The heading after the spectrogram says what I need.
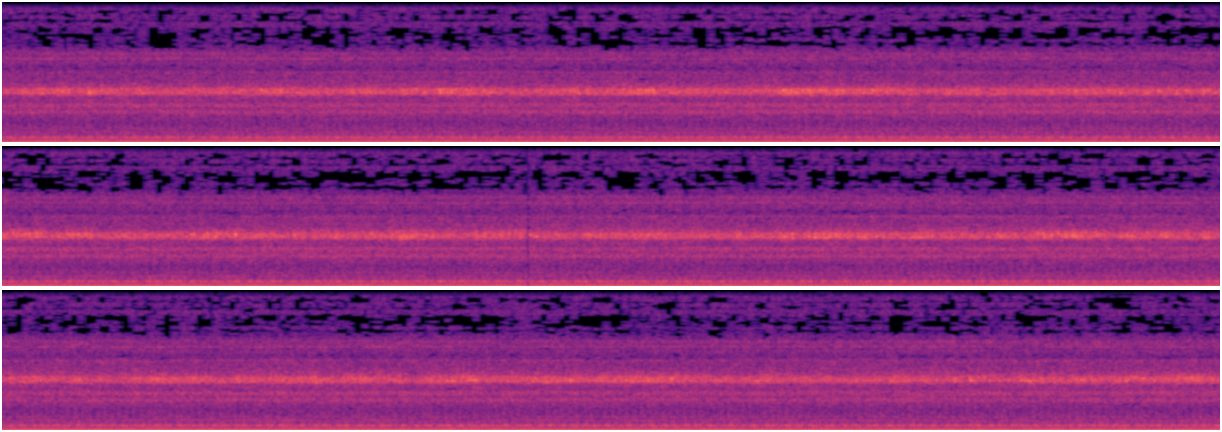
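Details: Real recording of a nebulizer running: a steady, unbroken mechanical compressor hum with a high hiss.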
